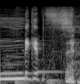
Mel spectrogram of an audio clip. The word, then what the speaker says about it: knights: Just like that weird, dumb pronunciation of knights. He's just pronouncing the Middle English of it. He's just pronouncing it the way that he's supposed to do it. And he's supposed to sound stupid, but he's actually saying it correctly.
